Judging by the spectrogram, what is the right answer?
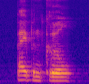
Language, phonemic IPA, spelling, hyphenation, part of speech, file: Dutch, /ˈpɛi̯.pə(n)ˌkrʏl/, pijpenkrul, pij‧pen‧krul, noun, Nl-pijpenkrul.ogg
- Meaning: ringlet, corkscrew curl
